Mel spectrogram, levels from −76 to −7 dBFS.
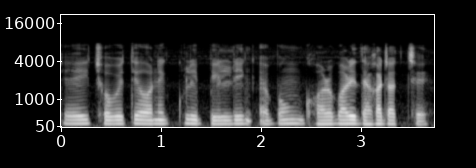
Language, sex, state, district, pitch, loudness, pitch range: Bengali, male, West Bengal, Alipurduar, 130 Hz, -20 LUFS, 125-135 Hz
